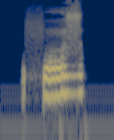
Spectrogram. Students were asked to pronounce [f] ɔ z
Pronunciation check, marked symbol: correct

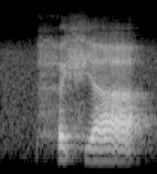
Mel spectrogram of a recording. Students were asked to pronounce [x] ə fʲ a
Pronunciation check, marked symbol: incorrect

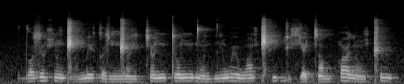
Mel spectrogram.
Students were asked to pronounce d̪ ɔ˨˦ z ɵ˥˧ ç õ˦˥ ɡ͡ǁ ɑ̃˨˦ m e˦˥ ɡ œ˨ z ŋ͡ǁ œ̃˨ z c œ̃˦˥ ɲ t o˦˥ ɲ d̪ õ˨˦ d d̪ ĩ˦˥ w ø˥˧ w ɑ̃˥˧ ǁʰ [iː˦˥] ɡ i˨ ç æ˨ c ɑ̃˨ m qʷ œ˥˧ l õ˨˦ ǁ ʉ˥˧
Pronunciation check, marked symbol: incorrect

